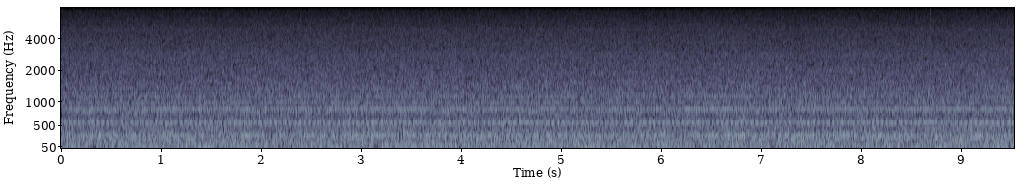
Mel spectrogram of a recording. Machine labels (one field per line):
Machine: fan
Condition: normal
